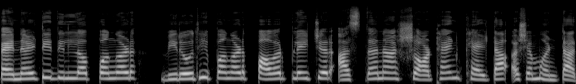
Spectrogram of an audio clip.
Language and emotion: Goan Konkani, neutral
